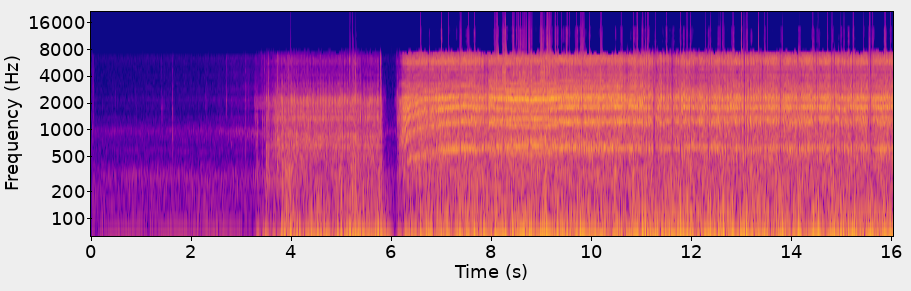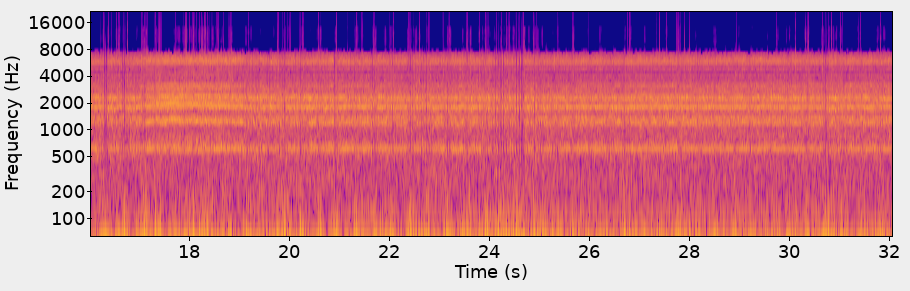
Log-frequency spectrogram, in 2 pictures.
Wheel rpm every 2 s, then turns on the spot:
0, 0, 30, 100, 160, 160, 160, 160, 160, 160, 160, 160, 160, 160, 160, 160.
4-6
